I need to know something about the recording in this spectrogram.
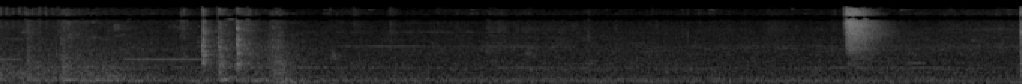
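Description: A train idles with a low steady hum.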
